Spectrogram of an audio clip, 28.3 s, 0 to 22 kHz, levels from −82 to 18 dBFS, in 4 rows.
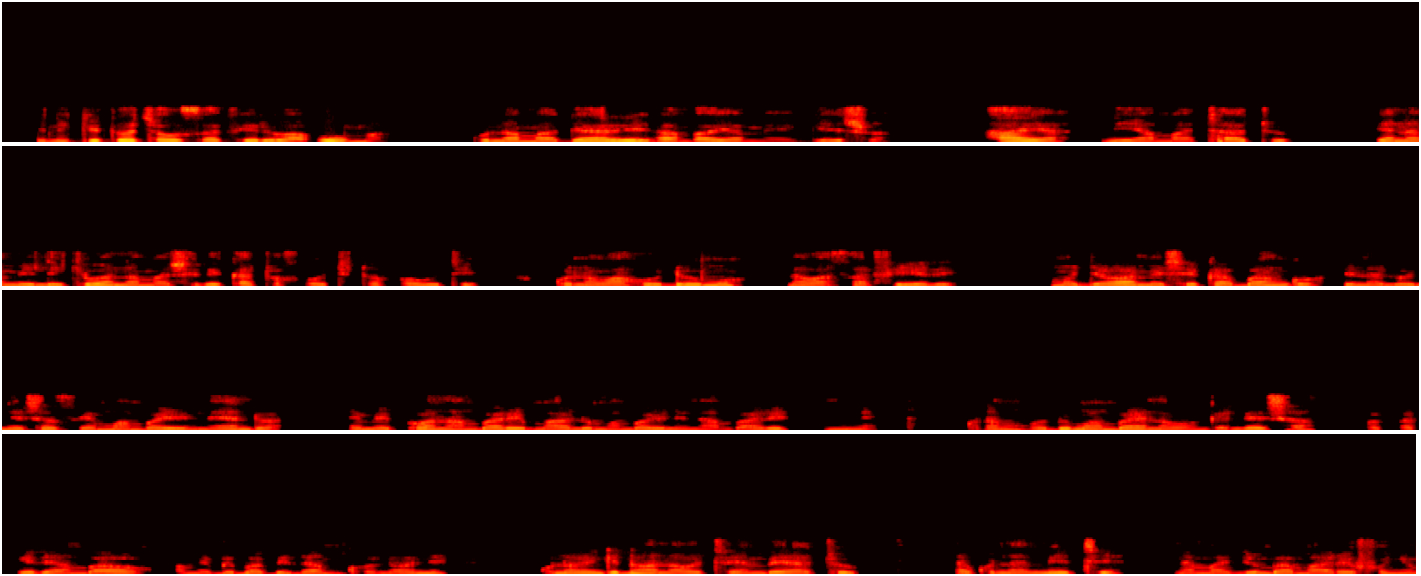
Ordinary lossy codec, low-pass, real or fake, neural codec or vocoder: Opus, 24 kbps; 5.4 kHz; real; none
